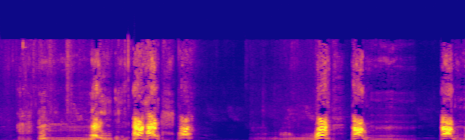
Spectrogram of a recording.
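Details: While eating fish, a little dog rumbles low and breaks into snapping, rising-falling barks, with steady growling underneath between the outbursts.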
